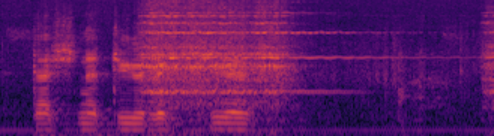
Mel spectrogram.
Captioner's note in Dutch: de telefoon gaat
